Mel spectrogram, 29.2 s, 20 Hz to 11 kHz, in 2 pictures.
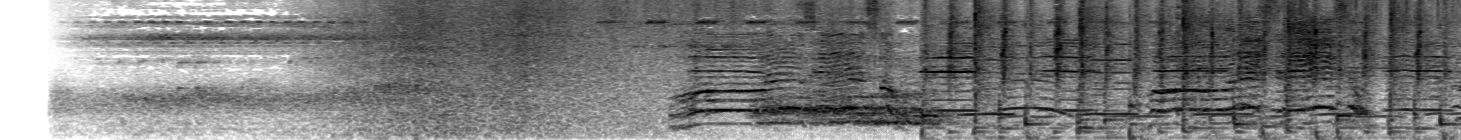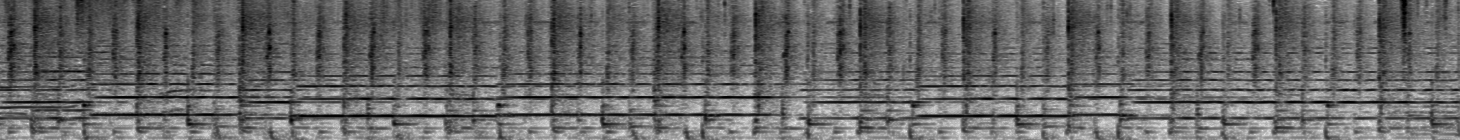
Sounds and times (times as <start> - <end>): Insect: 0.5 - 22.9
Music: 7.6 - 29.2.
